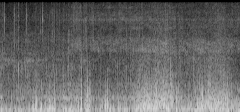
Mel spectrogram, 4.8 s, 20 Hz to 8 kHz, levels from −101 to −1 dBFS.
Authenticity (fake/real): real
